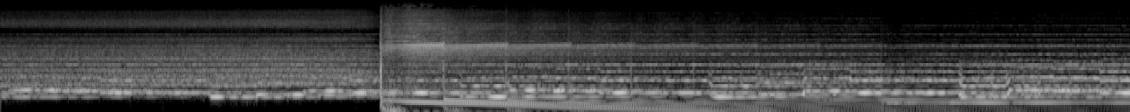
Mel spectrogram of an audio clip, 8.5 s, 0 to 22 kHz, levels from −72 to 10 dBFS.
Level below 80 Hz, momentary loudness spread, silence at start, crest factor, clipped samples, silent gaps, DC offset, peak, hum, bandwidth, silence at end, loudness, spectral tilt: -46 dBFS; 6 LU; 0 s; 20 dB; under 0.1%; none; under 0.1%; -2 dBFS; none; 19 kHz; 0 s; -21 LUFS; -3 dB/octave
